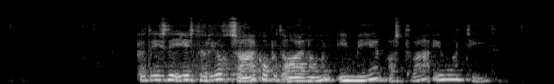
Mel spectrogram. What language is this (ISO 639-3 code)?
fry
